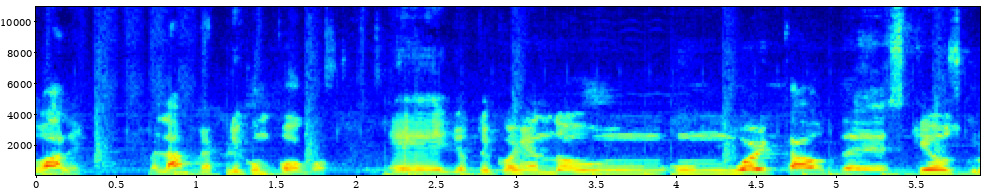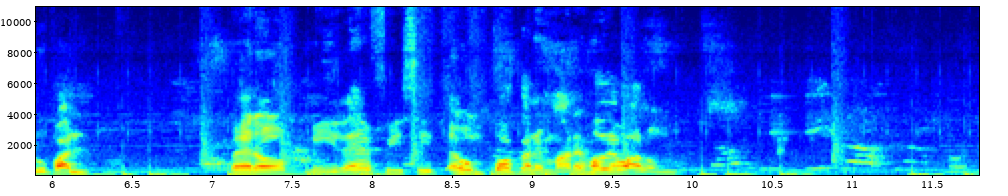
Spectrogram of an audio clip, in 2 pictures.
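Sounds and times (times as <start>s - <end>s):
speech: 0.0s - 6.4s, 7.1s - 10.2s
young boy chattering: 6.8s - 8.7s, 10.0s - 11.7s.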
